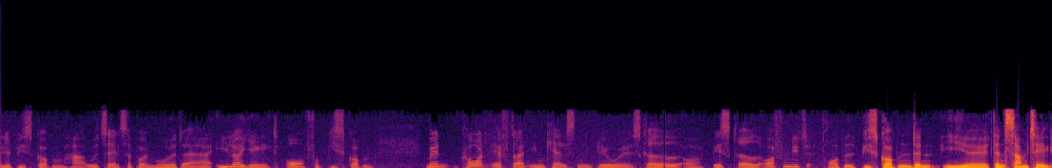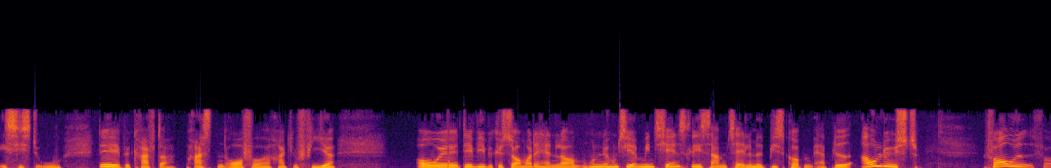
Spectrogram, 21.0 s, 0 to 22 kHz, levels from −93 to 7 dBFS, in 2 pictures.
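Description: Speech recorded over a wideband mSBC Bluetooth headset link shows unconcealed Bluetooth headset packet loss at 6.63–6.65 s (22.5 ms) and 15.0 s (15 ms): lost packets were replaced with silence or an idle pattern, leaving abrupt holes that can click. On a waveform these appear as flat gaps. On a spectrogram they are thin vertical blank strips.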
